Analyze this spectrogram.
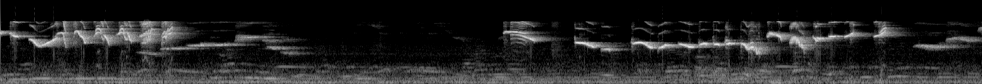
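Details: Oriental magpie-robin with a lively, phrase-rich song meant to make other magpie-robins answer fast. A rush of rapid whistles and swooping notes is followed by a pause, then another long, loud run of warbled and rising whistled phrases.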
